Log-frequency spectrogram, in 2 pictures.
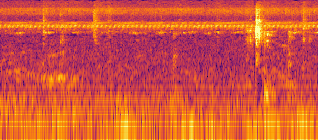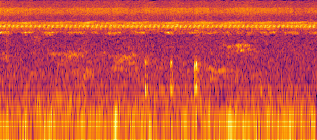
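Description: Quiet night ambience: a steady high-pitched chirring of crickets, with a few faint ticks and one sharper snap about two and a half seconds in.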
